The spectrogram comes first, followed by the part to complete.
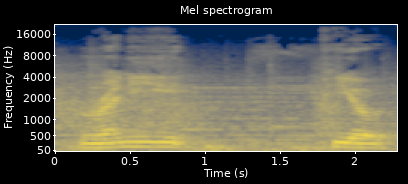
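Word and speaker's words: René Peoc'h: His name was Rennie Pioch. I think that's how you say it. It's Renepeoch.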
